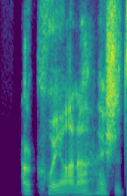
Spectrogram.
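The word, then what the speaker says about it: Quyanaa: like hello or welcome then there's the phrase kuyana or koyana I should say which means thank you and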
